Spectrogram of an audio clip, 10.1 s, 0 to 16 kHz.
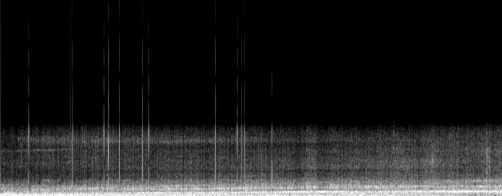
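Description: PKP EP07 electric locomotive hauling a passenger train approaching along the platform: a loud, steady rumble with a humming tone that rises a little in pitch over the first half and then holds, with a few sharp clicks in the first five seconds.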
